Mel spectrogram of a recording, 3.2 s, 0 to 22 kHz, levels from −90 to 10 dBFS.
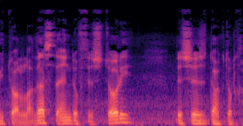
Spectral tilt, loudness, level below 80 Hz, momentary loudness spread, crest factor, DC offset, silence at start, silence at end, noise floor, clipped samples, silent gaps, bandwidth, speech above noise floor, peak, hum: -5.5 dB/octave; -18 LUFS; -36 dBFS; 8 LU; 18 dB; under 0.1%; 0 s; 0 s; -38 dBFS; under 0.1%; none; 16.5 kHz; 20 dB; 0 dBFS; none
